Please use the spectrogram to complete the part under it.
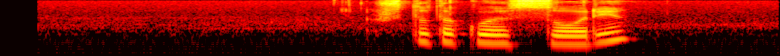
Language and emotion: Russian, neutral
